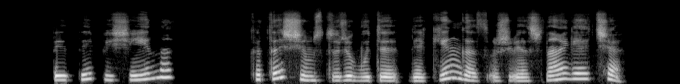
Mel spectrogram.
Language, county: Lithuanian, Panevėžys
